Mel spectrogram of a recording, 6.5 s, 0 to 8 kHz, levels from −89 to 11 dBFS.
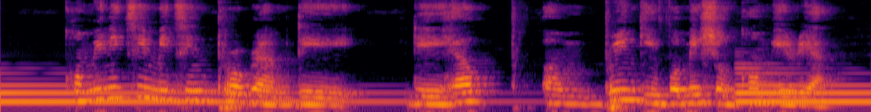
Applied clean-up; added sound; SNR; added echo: none; Bass guitar; 3 dB; reverberation time 0.3 s.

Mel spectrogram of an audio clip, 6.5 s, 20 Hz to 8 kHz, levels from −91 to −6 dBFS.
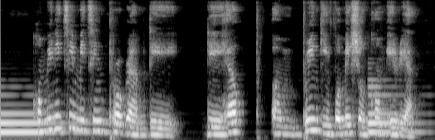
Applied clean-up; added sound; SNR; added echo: neural mask model DeepFilterNet 3.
